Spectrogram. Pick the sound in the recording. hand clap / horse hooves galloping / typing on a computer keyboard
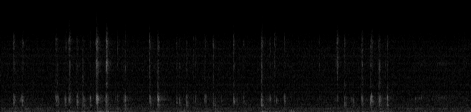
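typing on a computer keyboard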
